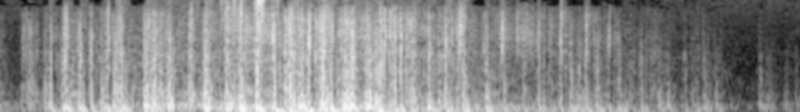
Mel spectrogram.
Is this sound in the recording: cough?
no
